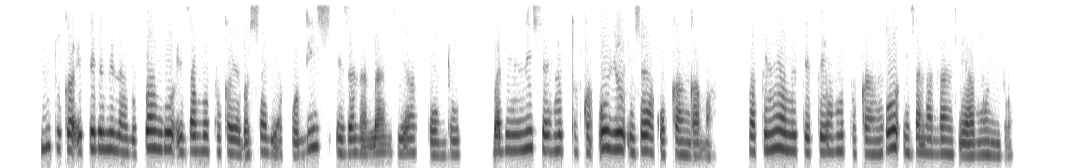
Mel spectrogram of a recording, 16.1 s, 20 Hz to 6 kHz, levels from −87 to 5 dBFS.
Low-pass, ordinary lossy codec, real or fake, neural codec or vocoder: 5.4 kHz; Opus, 24 kbps; fake; codec, 24 kHz, 6 kbps, HILCodec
